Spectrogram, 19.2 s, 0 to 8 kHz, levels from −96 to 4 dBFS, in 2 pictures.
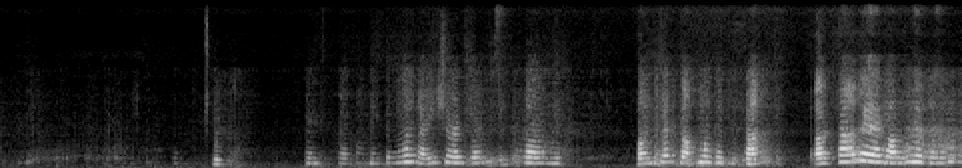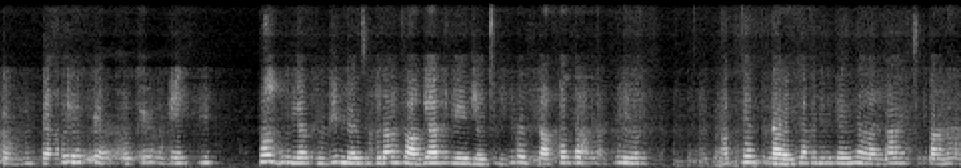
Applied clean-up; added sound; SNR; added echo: neural mask model DeepFilterNet 3.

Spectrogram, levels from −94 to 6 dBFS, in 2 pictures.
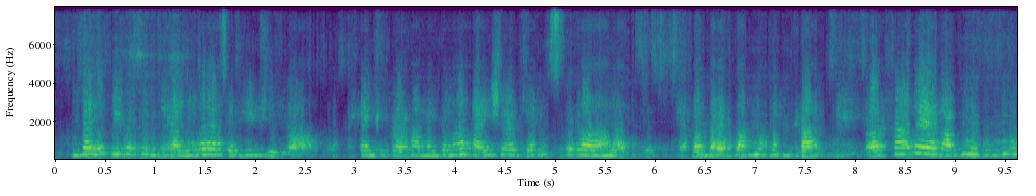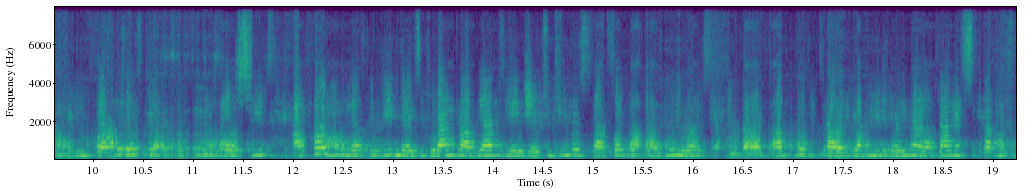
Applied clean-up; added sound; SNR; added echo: neural separator model SepFormer DNS4.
